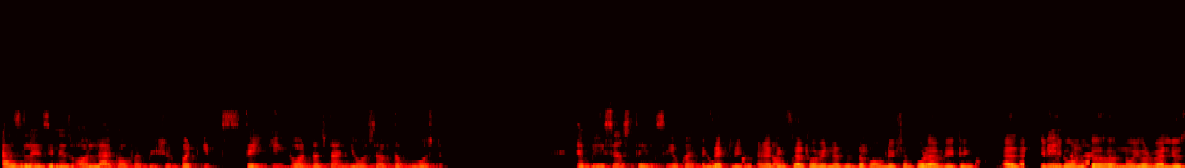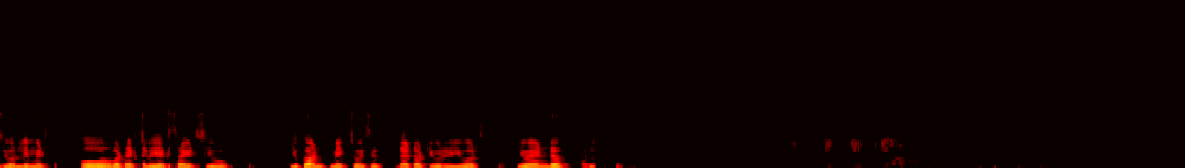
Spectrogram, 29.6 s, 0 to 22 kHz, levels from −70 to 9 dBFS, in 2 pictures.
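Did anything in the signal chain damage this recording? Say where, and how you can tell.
Yes. Speech suppressed in double talk shows up at the call-processing stage. From 9.05 to 12.52 s the speech dips hard, by about 40 dB at its deepest, for roughly 3 s. From 13.45 to 14.86 s it dips by about 25 dB. The likely cause is an echo canceller treating overlapping speech as echo and turning both down.

Echo leak comes through as a delayed repeat of the speech. From 12.73 to 13.92 s it trails by 193 ms, about 5 dB below the speech. From 15.34 to 18.0 s it is as loud as the speech. Fainter repeats follow at 21.03 to 21.13 s (264 ms, about 35 dB down) and 22.06 to 22.62 s (294 ms, about 20 dB down). An echo canceller likely let loudspeaker sound through.

Background gated by the echo canceller is also a call-processing fault. From 15.44 to 15.7 s the room sound drops by about 37 dB for roughly 200 ms, then returns. 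The canceller clamped the microphone while the loudspeaker played, so the ambience vanished briefly.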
